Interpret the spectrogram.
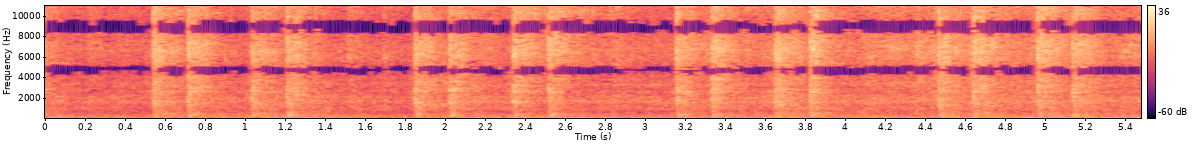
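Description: A freight train of open gondola wagons rolling past close by, a steady low rumble with the steel wheels knocking over the rail joints several times a second.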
